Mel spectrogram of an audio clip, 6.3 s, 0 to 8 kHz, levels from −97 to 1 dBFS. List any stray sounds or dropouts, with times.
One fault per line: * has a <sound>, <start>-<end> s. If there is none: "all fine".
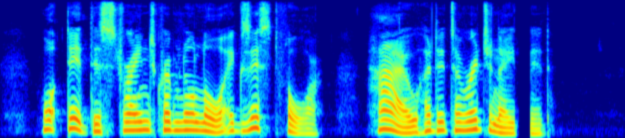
* has a dropout, 5.2-5.3 s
